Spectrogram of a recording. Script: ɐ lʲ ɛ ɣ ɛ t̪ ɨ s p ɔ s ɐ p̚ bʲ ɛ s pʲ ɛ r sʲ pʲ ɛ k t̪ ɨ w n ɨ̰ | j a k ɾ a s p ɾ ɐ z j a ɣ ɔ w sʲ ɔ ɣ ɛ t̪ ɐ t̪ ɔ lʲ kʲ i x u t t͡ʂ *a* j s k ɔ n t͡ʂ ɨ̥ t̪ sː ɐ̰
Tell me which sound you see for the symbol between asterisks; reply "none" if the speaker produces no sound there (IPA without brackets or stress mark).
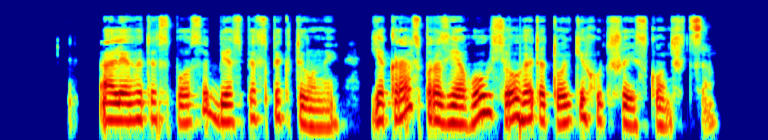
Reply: ɛ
